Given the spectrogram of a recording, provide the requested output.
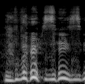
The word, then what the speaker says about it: Versace: Versace? – Versace.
